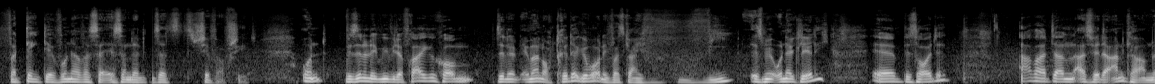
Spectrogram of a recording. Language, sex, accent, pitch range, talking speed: German, male, German, 115-160 Hz, 230 wpm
